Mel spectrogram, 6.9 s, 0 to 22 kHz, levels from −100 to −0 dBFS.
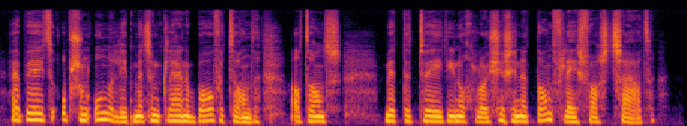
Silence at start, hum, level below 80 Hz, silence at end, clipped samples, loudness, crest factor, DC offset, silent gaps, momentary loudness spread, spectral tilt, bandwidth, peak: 0.1 s; none; -62 dBFS; 0.35 s; under 0.1%; -16 LUFS; 14 dB; under 0.1%; none; 7 LU; -5.5 dB/octave; 16.5 kHz; -2 dBFS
